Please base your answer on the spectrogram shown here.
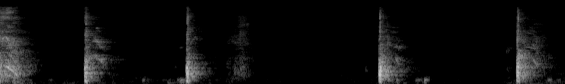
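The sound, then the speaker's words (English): A sneezing fit brought on by allergies: several sharp, explosive bursts at irregular intervals, separated by stretches of near silence and a few faint breaths. “having a sneezing fit while recording”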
